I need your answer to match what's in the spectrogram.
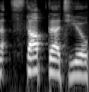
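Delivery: loud, high, echoing shout.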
